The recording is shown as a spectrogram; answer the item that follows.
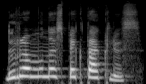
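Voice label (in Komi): "дыр-ӧ мунӧ спектакльыс", Komi, female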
